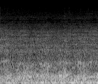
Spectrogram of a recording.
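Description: A CSX freight train at the Newburgh oil terminal rolls past close by, its wagons giving a loud, continuous rumble with faint clickety-clack from the wheels on the rails.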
